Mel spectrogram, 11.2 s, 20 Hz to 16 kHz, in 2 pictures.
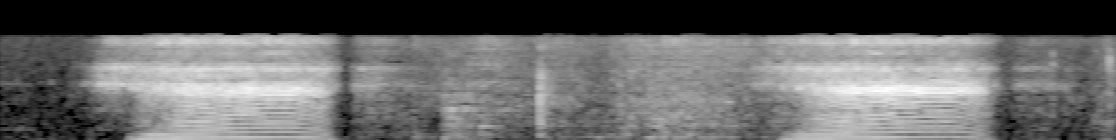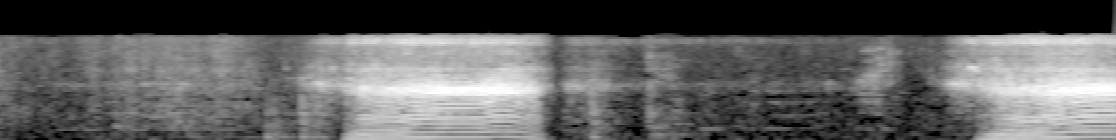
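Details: Loud, regular buzzing snores on each breath in, about 18 breaths a minute, with quiet breathing between; ordinary snoring.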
